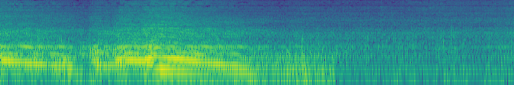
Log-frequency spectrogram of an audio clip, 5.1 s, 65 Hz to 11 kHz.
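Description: KTM Duke 200's single-cylinder engine being ridden: it revs up at the start and again about a second in, then its pitch falls away as the throttle closes. It runs quieter and steady for the second half.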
